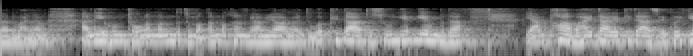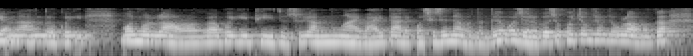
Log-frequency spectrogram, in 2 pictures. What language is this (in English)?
Manipuri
